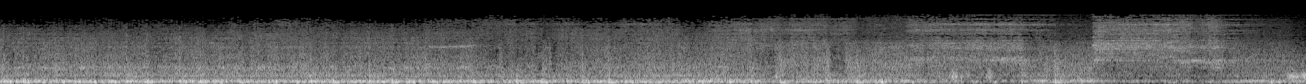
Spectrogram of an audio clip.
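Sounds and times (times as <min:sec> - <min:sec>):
train wheels rumbling: 0:00.0 - 0:13.0
faint high wheel squeal: 0:09.0 - 0:12.5.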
